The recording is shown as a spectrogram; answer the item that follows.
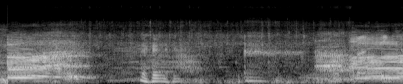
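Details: Weaned calves over three months old, just separated from their mothers into a separate pen on a Cambodian farm, bawling for their mothers; a long harmonic moo fading out, brief grunting, then a second bawl, with faint talk.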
